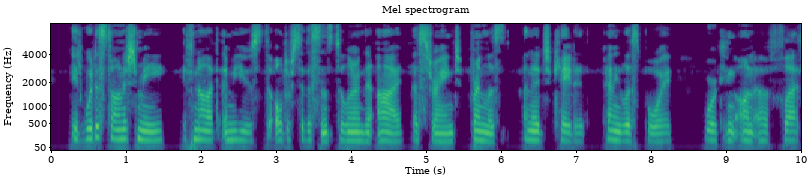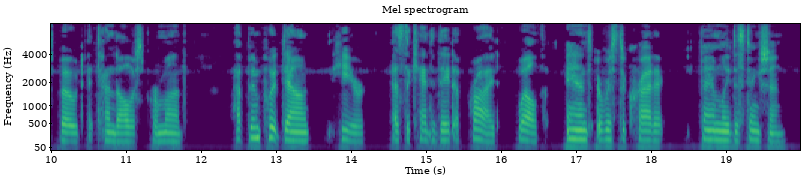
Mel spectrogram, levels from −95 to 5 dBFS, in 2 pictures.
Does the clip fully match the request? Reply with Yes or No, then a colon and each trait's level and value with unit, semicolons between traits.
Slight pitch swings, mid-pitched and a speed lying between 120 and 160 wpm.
Yes: narrow, 2.3 semitones; medium, 160 Hz; slow, 135 wpm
